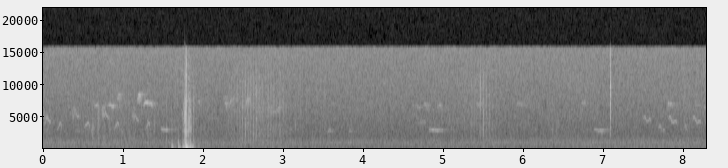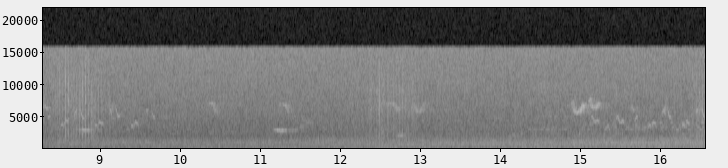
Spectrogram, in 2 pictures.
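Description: Quiet outdoor ambience: a steady faint hiss with scattered short, high chirps. A single heavy thump breaks it about two seconds in.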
